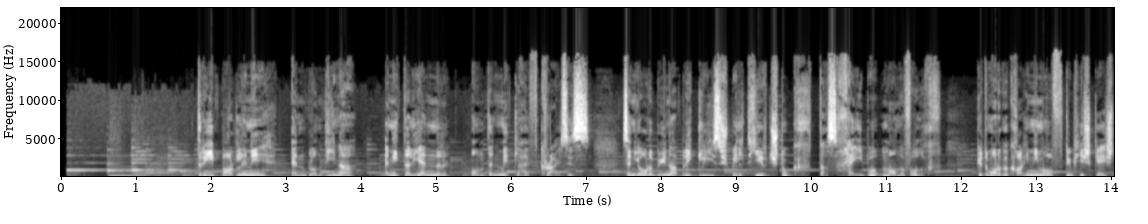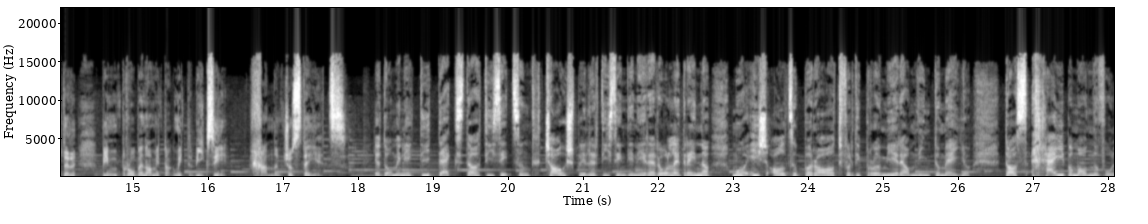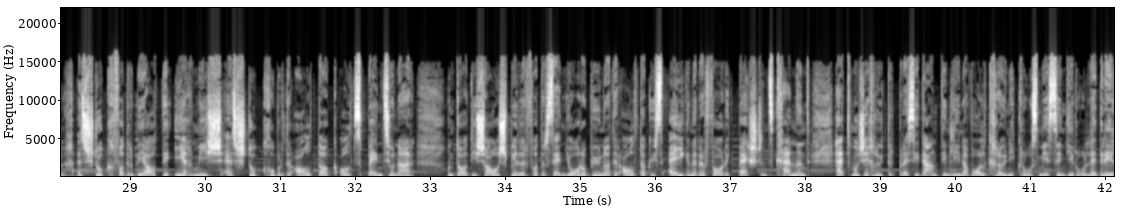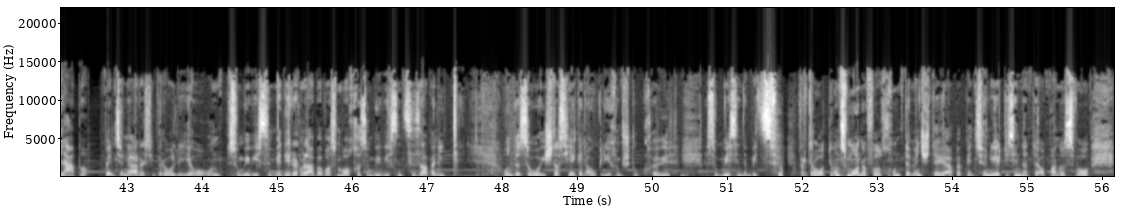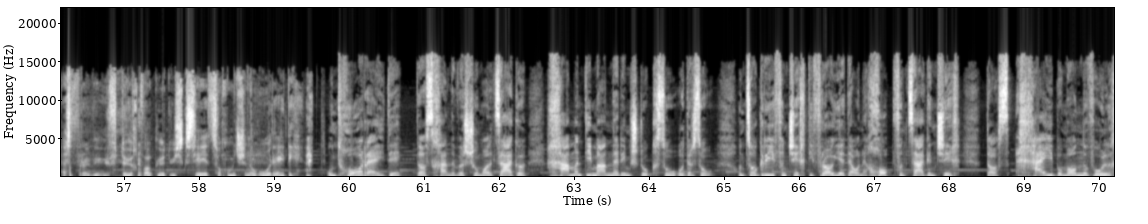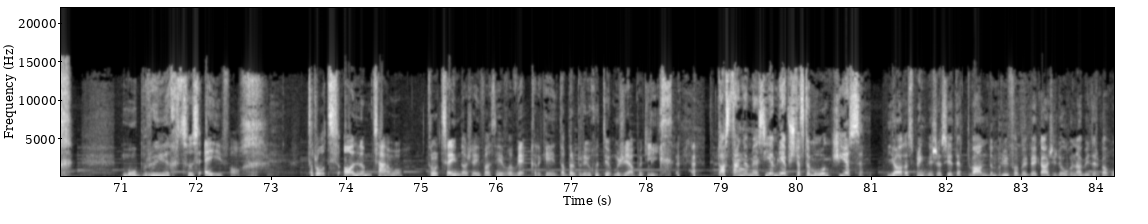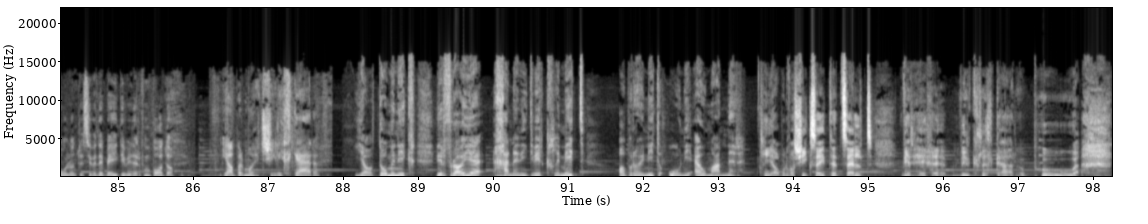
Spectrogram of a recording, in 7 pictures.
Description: Endspurt bei den Proben der Seniorenbühne Brig-Glis.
